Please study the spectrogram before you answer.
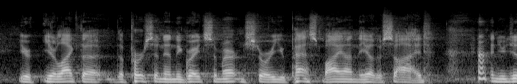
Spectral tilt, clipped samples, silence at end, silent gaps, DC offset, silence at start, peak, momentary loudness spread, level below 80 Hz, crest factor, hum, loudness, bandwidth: -5.5 dB/octave; under 0.1%; 0 s; none; under 0.1%; 0.05 s; -2 dBFS; 6 LU; -52 dBFS; 16 dB; none; -19 LUFS; 12.5 kHz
